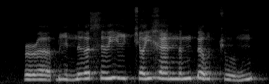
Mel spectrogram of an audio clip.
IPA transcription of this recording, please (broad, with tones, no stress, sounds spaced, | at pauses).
ɹ əː˨˩ ɓ i˨˩ n ɨ˧˥ ə̯ s ɨ˧˥ j i˧ c ə˧˥ j ɣ ɛ˧ n ə˧˥ ŋ ɗ ə˧˥ w c u˨˩˦ ŋ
